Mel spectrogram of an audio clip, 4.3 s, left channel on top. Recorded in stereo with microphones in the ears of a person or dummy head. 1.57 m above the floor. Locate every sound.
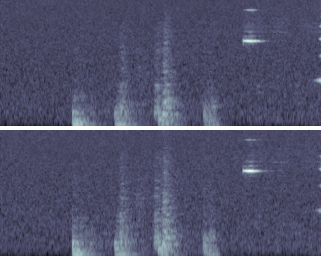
1.0 s footsteps: 60° right (ahead or behind), 4.5 m; by 2.9 s 70° right (ahead or behind), 6 m
3.2 s a squeak: 10° left (ahead or behind), 2.5 m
